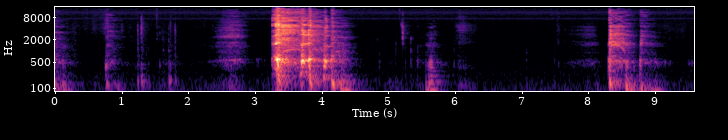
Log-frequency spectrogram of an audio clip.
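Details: Persistent cough still present three weeks after a chest infection: two loud, harsh bursts of coughing, each a quick run of coughs, with small sounds between them.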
